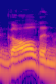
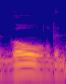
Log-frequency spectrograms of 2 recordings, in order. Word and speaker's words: golden: Like when you see words cold, fold, old. It's the long O plus a dark L. That's what we need here for gold and golden. This is a golden retriever.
